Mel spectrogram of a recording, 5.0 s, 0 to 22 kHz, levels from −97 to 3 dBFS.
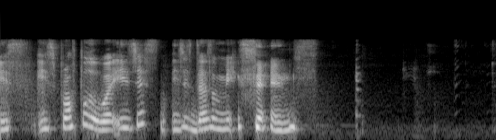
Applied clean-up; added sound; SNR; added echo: neural mask model RNNoise.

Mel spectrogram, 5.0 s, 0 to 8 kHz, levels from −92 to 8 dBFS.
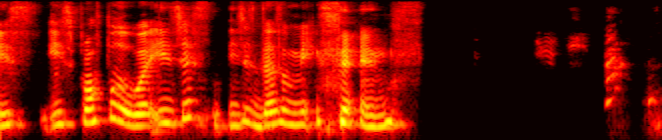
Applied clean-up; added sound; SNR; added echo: neural mask model Resemble Enhance denoiser.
